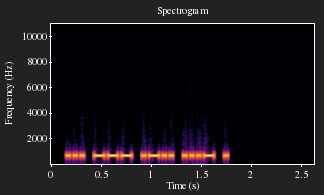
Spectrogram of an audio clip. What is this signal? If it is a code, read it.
Morse code, heard as a keyed tone, about 36 wpm, 700 Hz. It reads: SOLVE
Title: Five Letter Words - 35wpm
